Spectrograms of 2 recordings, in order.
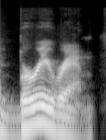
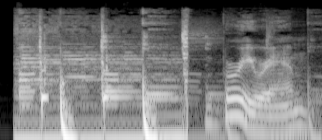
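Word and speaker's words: Buriram: we'll come right back bury ram whereas the thai people pronounce it is located 410 kilometers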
